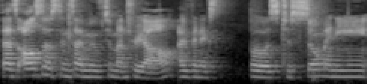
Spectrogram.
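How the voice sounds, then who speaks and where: With a Canadian accent, a woman speaks at a fairly low pitch, and room echo can be heard. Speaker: fiddle teacher. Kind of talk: interview. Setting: video call.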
